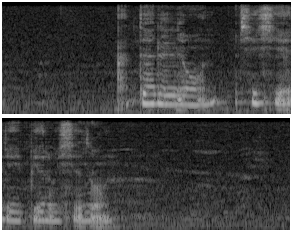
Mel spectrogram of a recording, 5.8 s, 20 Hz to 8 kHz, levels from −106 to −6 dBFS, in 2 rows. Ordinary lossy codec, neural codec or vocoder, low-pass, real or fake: none; codec, 16 kHz, 16 kbps, FreqCodec, larger model; 7.2 kHz; fake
